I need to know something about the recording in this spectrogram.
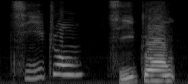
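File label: "qi2zhong1", Mandarin Chinese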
